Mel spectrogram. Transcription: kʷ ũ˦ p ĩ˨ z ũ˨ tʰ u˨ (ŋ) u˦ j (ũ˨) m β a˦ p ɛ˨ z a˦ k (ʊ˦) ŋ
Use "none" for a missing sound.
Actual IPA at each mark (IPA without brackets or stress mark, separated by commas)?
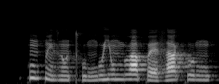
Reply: ŋ, ũ˦, ʊ˦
